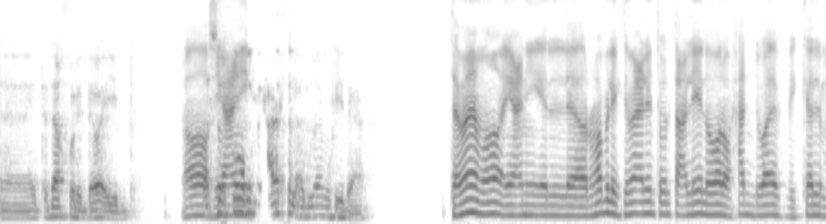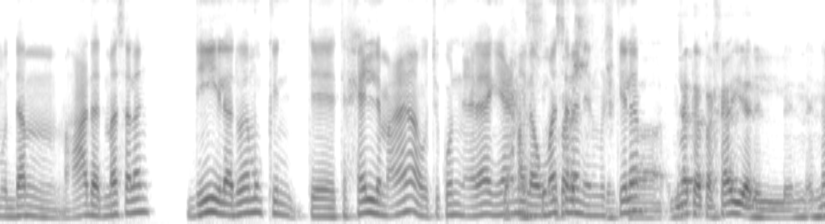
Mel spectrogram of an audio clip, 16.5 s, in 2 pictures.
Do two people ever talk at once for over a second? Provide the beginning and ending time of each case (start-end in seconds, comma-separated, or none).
13.3-14.5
